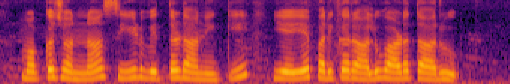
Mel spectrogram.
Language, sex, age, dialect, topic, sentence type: Telugu, female, 56-60, Utterandhra, agriculture, question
